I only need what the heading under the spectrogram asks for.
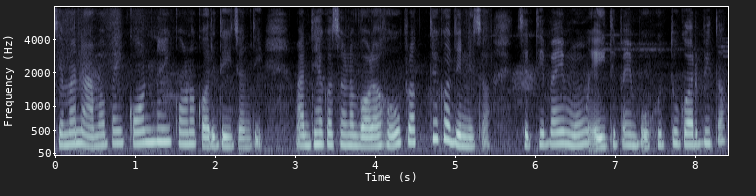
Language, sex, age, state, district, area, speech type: Odia, female, 18-30, Odisha, Bhadrak, rural, spontaneous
